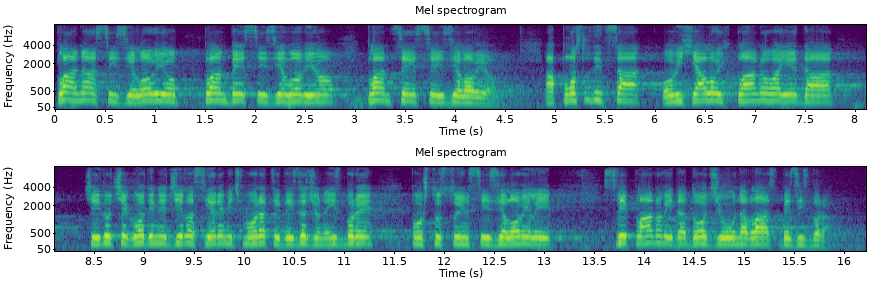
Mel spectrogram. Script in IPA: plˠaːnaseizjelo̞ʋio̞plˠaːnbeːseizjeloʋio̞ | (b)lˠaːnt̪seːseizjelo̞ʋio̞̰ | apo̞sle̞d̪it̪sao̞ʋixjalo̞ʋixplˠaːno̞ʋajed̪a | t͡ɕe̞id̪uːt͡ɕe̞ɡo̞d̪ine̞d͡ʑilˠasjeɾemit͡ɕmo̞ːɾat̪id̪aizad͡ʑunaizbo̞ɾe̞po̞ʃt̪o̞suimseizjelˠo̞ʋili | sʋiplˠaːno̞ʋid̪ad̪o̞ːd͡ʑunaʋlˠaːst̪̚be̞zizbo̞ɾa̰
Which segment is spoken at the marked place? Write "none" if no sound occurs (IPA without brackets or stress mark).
p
